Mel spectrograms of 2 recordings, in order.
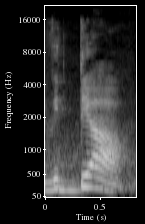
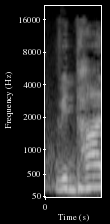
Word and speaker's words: विद्या: ये द और य मिला के बनाया गया है, जिसमें द आधा है और य पूरा है, तो इसको द्य करते हैं। विद्या, विधा नहीं, विद्या, विद्यालय, ठीक है।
